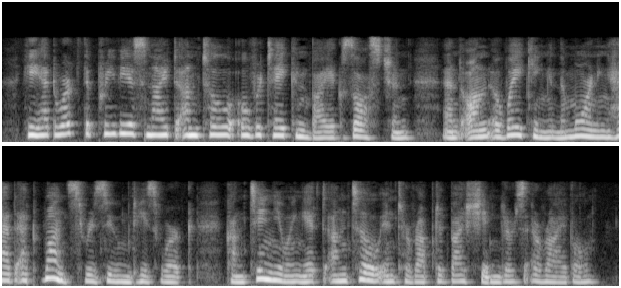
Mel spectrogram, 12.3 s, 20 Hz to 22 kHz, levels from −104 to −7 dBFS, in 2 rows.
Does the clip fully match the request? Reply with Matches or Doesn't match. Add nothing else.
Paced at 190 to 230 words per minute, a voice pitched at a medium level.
Doesn't match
